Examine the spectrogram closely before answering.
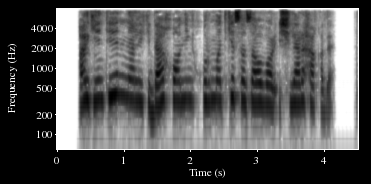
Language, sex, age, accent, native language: Uzbek, female, 18-24, Andijon, Uzbek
